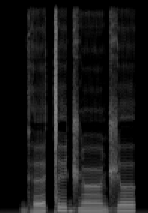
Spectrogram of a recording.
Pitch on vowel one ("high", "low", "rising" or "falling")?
rising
